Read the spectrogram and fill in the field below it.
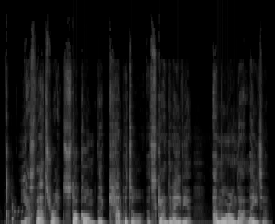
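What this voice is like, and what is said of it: British accent. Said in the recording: “I've got a different accent to Maura. In fact, I'm British from the other side of the pond.”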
